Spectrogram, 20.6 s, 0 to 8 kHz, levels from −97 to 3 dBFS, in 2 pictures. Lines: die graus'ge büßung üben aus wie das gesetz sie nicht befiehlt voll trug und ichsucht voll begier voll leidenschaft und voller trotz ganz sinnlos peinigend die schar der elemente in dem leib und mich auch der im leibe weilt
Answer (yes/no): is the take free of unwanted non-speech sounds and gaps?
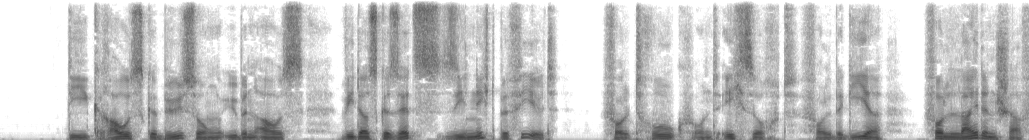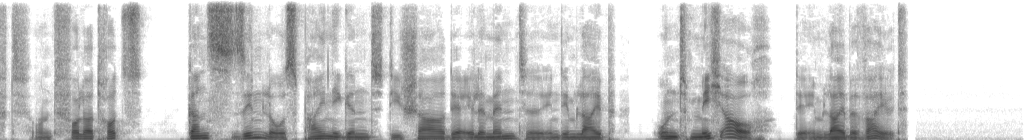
yes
